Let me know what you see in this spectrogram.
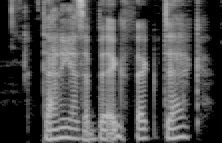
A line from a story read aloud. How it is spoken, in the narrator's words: purred Valerie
